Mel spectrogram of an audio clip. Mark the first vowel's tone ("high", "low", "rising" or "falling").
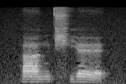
high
